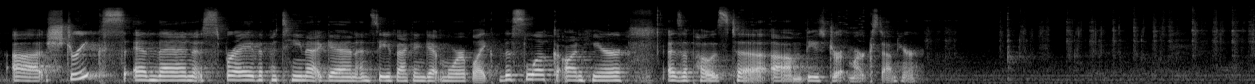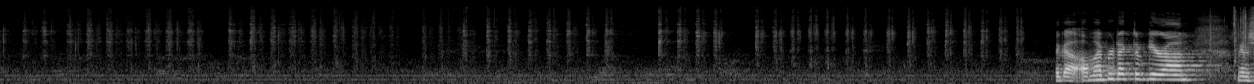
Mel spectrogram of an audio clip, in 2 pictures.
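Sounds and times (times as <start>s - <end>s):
brush scratching: 9.2s - 23.0s.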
